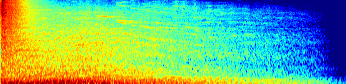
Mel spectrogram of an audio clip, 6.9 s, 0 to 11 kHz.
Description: LC IMP SLAM 8B.WAV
